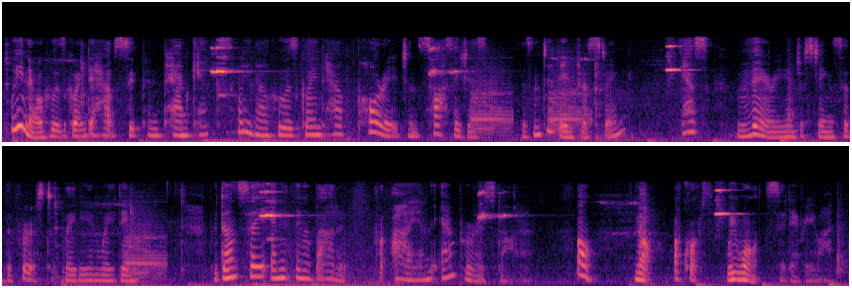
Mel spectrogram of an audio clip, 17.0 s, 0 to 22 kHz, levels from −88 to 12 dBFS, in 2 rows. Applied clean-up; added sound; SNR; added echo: none; Screech + Piano; 2 dB; none.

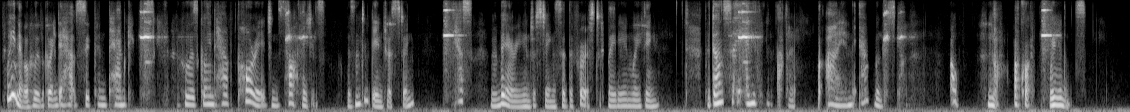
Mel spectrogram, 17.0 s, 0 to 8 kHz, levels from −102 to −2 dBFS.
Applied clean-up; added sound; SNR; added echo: neural diffusion model UNIVERSE++.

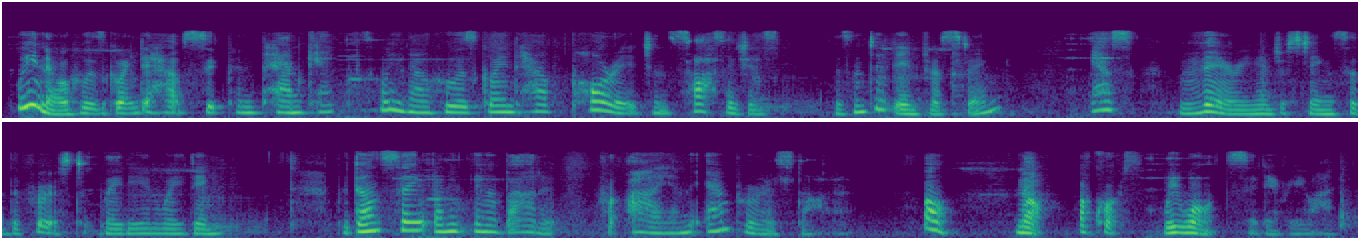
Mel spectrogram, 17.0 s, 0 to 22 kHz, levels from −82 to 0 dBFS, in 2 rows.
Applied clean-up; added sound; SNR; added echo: neural separator model SepFormer DNS4.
